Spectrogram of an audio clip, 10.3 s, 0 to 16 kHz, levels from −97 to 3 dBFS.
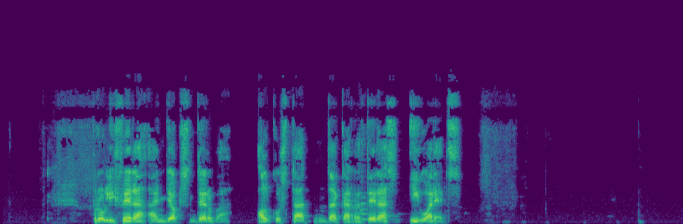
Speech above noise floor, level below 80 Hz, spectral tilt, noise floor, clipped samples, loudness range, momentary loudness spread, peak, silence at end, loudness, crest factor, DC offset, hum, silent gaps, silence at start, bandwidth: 65 dB; -70 dBFS; -3 dB/octave; -83 dBFS; under 0.1%; 6 LU; 17 LU; -2 dBFS; 3.35 s; -18 LUFS; 20 dB; under 0.1%; none; none; 0.85 s; 10 kHz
